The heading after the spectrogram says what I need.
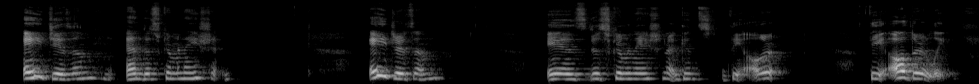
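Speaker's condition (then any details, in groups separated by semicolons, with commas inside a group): Cerebral palsy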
